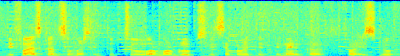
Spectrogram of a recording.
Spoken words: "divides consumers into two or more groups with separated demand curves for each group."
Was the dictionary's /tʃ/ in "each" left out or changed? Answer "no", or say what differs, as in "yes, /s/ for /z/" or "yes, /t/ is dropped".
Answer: yes, /s/ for /tʃ/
